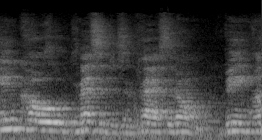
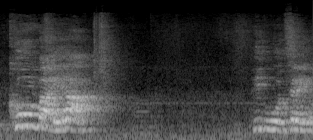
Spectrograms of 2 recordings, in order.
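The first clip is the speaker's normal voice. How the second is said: ordinary talk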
